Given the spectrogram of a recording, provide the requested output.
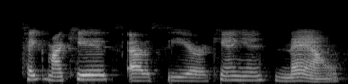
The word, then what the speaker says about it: Sierra Canyon: So not CR Canyon, it's Sierra Canyon.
